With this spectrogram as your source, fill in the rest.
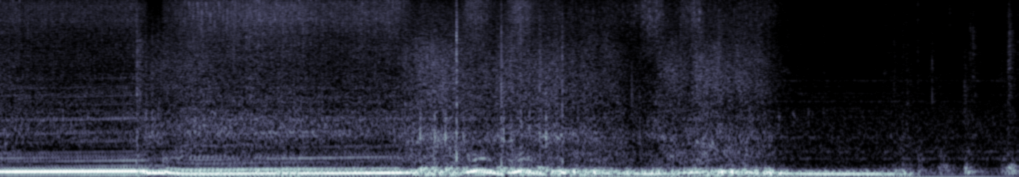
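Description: A vehicle engine roars loudly and changes pitch as it drives.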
